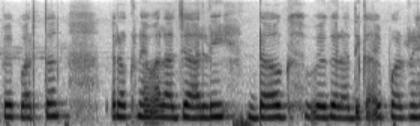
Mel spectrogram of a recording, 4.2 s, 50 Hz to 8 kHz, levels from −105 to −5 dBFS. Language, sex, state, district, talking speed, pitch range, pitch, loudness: Hindi, female, Jharkhand, Garhwa, 140 wpm, 265-280 Hz, 275 Hz, -17 LUFS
